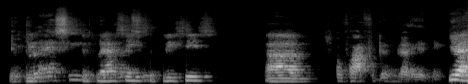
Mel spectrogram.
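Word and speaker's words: du Plessis: Duplessis.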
